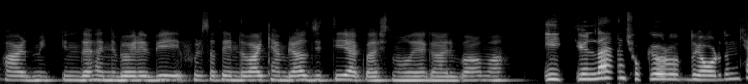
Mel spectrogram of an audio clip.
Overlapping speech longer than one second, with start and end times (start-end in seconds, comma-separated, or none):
none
